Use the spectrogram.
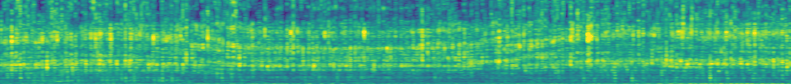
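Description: Clothes are washed by hand in water, a continuous close splashing and sloshing that runs throughout at an even level.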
